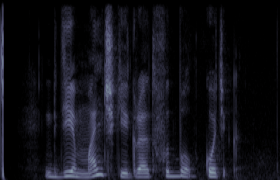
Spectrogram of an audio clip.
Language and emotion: Russian, positive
